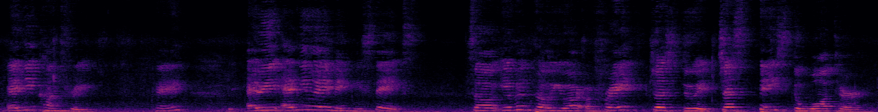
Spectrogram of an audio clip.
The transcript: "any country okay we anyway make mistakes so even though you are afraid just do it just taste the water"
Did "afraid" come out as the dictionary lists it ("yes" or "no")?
yes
